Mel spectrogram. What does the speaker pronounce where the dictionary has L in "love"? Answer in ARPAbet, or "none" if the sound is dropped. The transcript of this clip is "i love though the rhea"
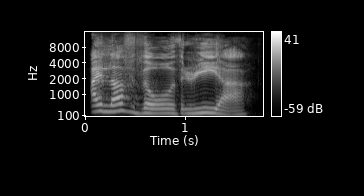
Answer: L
